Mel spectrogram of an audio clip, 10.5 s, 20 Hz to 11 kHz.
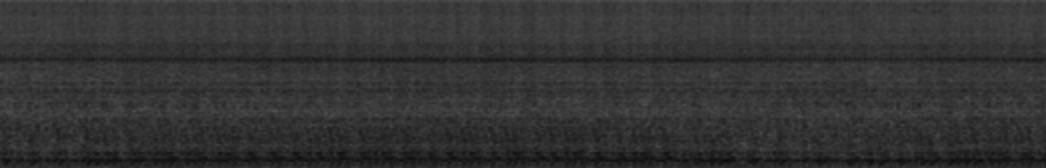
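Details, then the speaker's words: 1941 Harley-Davidson WLD 45 flathead V-twin, 56ci stroker build: steady low loping idle with a thin whine; idle mixture screw very touchy, a further quarter turn leaner makes it labor down, so it is reset. "I screw up another quarter of a turn more, if even that much. It starts to labor down. Put it back where it wants to be. It's real touchy."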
